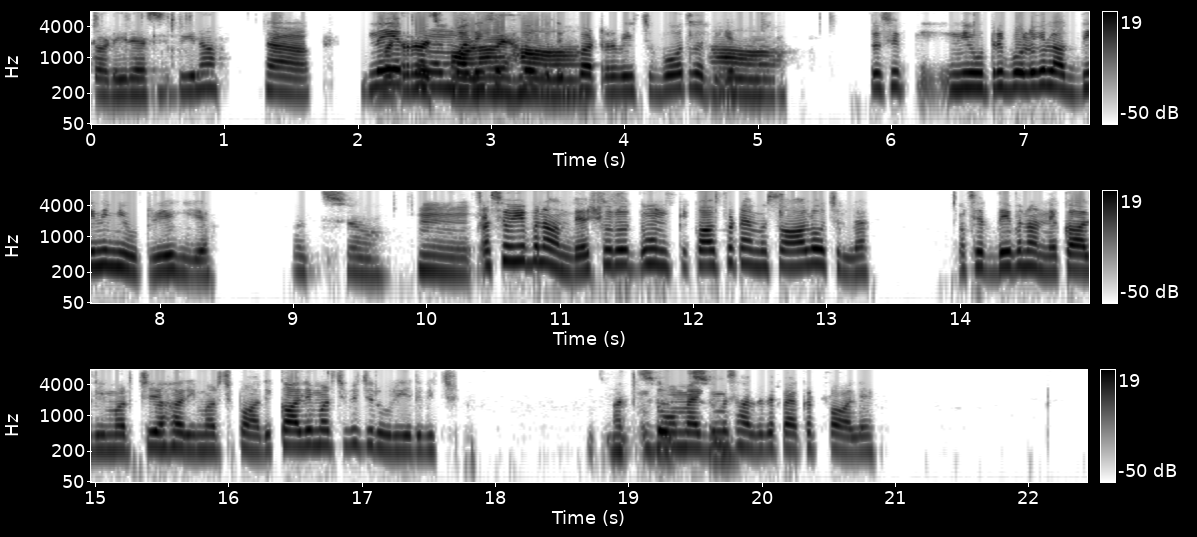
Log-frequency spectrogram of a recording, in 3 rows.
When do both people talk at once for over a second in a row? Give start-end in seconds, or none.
2.2-3.7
